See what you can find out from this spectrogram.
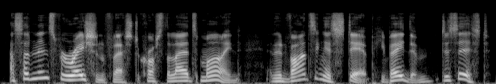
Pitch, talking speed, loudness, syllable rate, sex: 160 Hz, 195 wpm, -18 LUFS, 5.6 syllables/s, male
